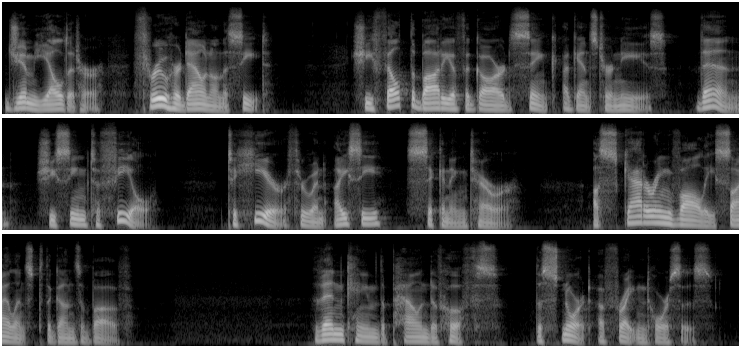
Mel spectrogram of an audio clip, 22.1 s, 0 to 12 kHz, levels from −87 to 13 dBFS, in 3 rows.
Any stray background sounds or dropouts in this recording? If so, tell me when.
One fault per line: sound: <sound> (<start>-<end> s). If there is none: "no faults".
no faults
